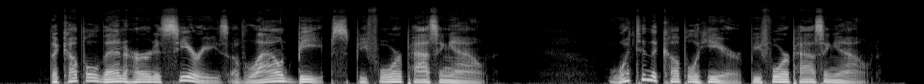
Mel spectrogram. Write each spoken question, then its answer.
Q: What did the couple hear before passing out?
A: The couple heard a series of loud beeps before passing out.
